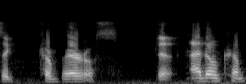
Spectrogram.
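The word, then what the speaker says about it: Cerberus: now I know I did I don't I pronounce it Kerberos yeah I don't come pronounce it Cerebus only because of some show movie I saw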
